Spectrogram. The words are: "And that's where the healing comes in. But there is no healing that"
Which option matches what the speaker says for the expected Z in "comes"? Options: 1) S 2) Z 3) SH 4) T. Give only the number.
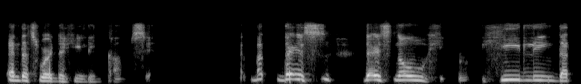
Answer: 1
